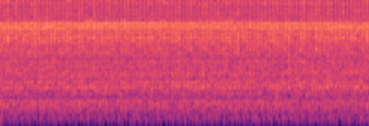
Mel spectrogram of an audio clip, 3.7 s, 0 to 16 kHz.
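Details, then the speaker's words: Opel Insignia (about 2020) 1.6 B16DTH diesel with 136,000 km, hot start: a fast, fairly regular chattering rattle about three per second over the idle that won't settle. Timing chain stretch is suspected, with the crankshaft drive sprocket and dual-mass flywheel also considered. "Запускай Вот вот вот это страшная Тема и Не успокаивается глуши её быстрей"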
